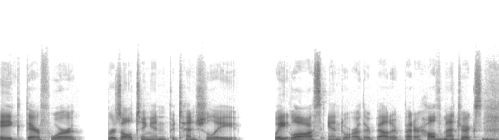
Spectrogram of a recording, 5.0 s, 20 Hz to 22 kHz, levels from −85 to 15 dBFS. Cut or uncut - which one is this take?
uncut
